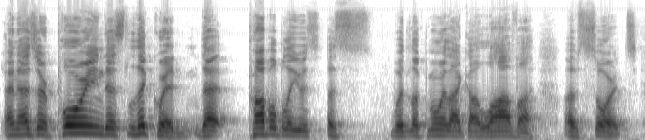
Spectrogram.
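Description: Guy from northwest indiana preaching, folksy and chatty, middle-pitched voice, repeats his main points for emphasis. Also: measured pace, a little mellow. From Northwest Indiana, USA. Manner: conversational, folksy storytelling with dry self-deprecating asides; emphatic repetition of key points. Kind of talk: sermon.

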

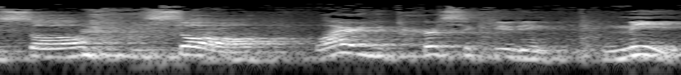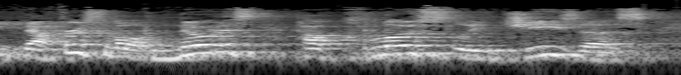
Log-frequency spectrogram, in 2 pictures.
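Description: A man delivers a sermon in a high-pitched voice. He leans on deliberate repetition and rhetorical questions for emphasis. The sound is very reverberant and picked up from a distance, with faint noise underneath. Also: darkish tone. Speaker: preacher. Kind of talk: sermon to a live congregation. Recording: very echoey room, distant mic, faint noise.

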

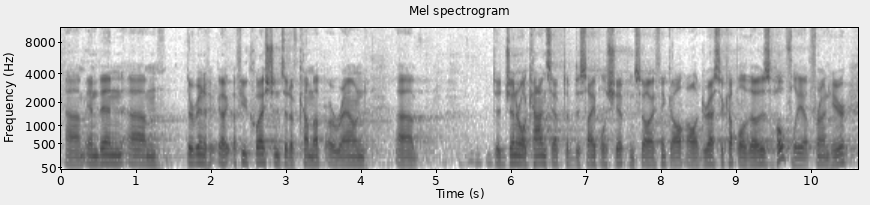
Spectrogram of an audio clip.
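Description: A man giving an informal, explanatory Bible lesson in halting phrases, his voice a little worn from a cold. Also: mid-range voice, flat delivery. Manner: halting, explanatory delivery with self-corrections. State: getting over a cold, voice slightly failing. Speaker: church teacher leading a series on discipleship. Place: speaking to a group in a large reverberant room. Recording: reverberant hall sound.

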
